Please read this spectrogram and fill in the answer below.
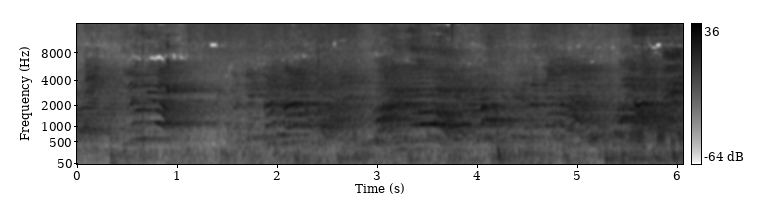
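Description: A group of children calling out and chattering excitedly during an active game, their voices overlapping and echoing in a large gymnasium.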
